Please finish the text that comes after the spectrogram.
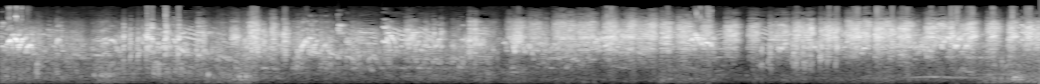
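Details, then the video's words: Pet budgerigars feeding on seeds in an outdoor aviary: loud, continuous scratchy squawks and warbles from a crowd of birds, growing denser toward the end. "My beautiful budgies eating seeds in my natural outdoor aviary"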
